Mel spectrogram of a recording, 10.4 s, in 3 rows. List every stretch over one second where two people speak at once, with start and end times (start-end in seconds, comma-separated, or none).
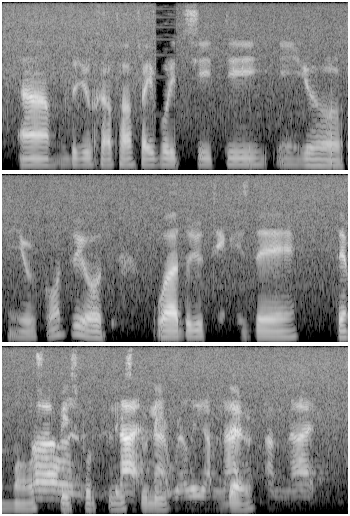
7.2-8.6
